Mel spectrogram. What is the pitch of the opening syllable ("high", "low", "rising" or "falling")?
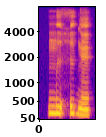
falling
